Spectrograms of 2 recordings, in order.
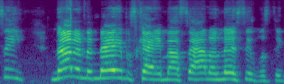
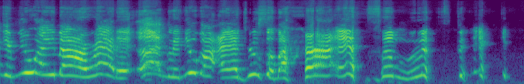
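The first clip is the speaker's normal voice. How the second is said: high, loud, fast laughing jab; laughing mock; 8 semitones higher, 7 dB louder than usual. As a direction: tease it through laughter. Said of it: "I was like".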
